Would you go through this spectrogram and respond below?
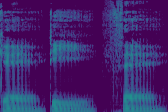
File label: "ketithe", concat syllables; Affixing experiment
